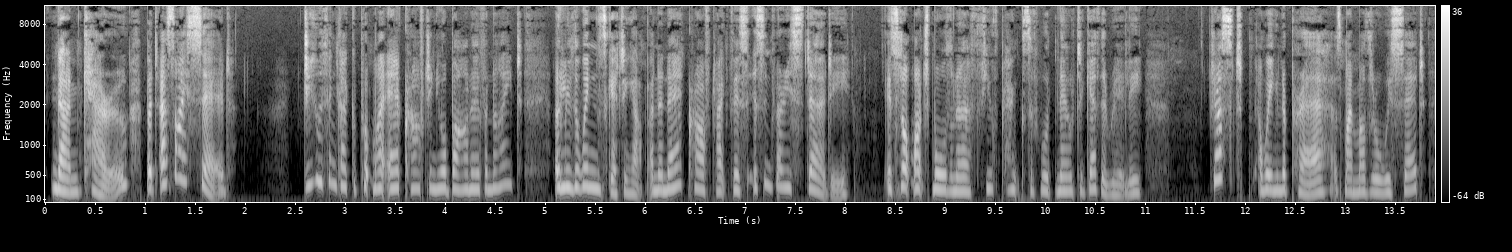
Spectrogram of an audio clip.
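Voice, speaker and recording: A woman voicing a bright, effusive, well-bred young lady aviator who is polite and apologetic, with old-fashioned phrasing. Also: high-pitched, animated, brisk, dry recording, clean studio sound. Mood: eager, pleading.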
